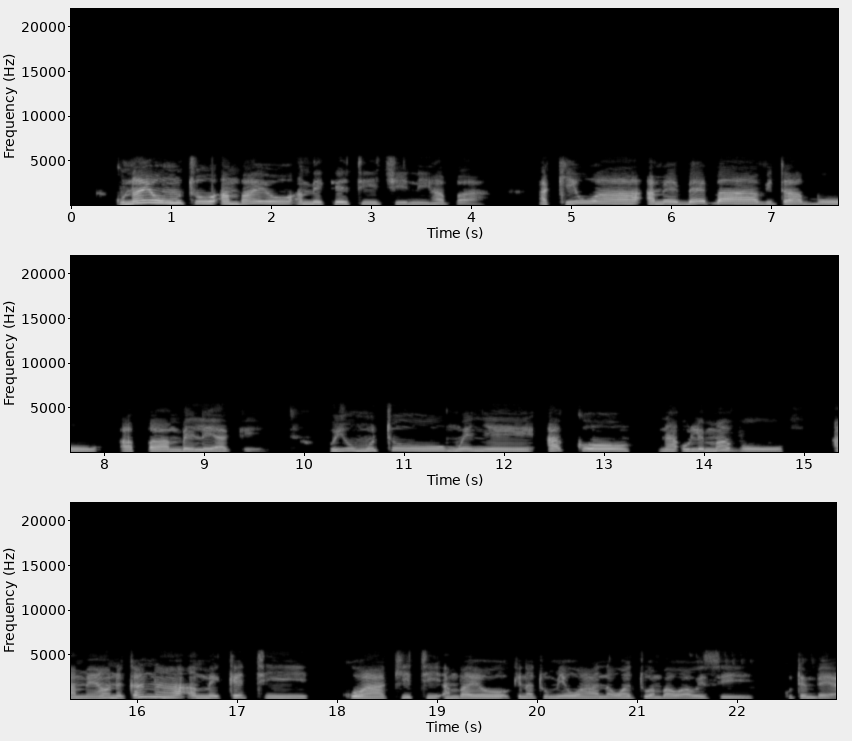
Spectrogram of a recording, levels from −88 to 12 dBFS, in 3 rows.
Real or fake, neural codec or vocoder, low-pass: real; none; 5.4 kHz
